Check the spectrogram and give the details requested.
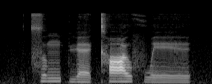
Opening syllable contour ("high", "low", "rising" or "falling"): high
